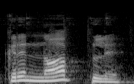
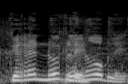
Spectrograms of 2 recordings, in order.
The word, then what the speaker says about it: Grenoble: Como é que se pronuncia isso? Grenoble. Mas eles botam o acento final. – Eu não sei. – Grenoble? – Não sei.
